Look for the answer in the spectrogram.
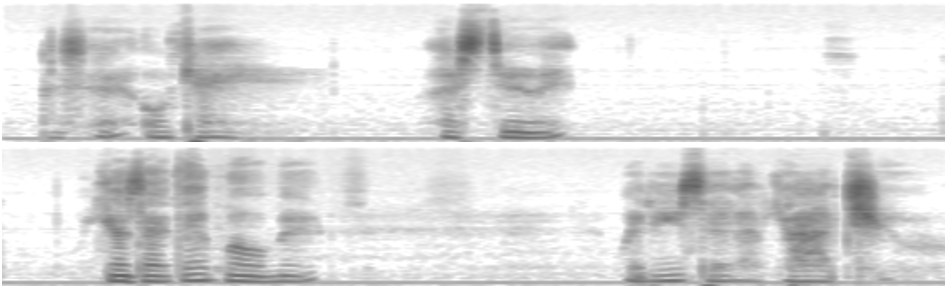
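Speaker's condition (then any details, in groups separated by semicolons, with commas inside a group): Myasthenia gravis; major emergency surgery, no cure; diagnosed while hospitalized, in her 20s; lungs collapsed while hospitalized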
